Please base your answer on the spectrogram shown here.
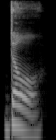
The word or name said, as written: dole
